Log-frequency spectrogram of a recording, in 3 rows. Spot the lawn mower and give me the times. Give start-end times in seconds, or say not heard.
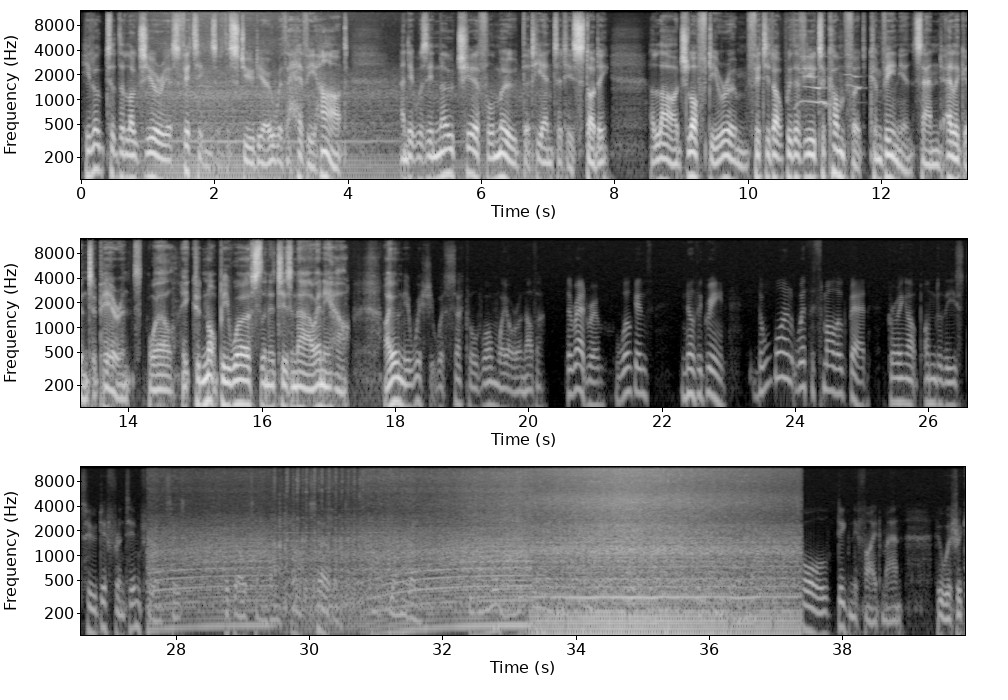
0.0-7.1, 27.6-37.4.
